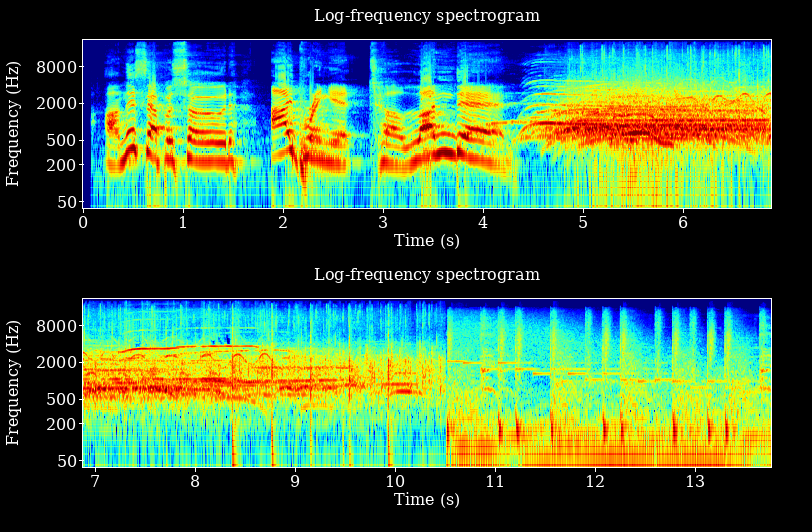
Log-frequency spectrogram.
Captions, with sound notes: - On this episode, I bring it to London. (audience cheers) (upbeat hip hop music)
